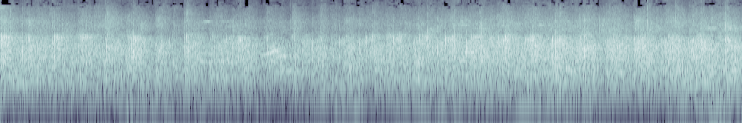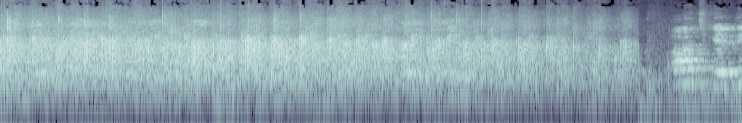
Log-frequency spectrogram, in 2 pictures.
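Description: A crowd applauds and claps steadily.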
